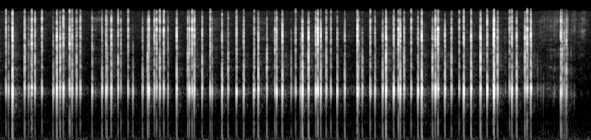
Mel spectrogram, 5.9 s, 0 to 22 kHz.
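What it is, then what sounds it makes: Clear plastic makeup puff container. Long nails tap rapidly on a small, closed, round clear plastic container of pink makeup puffs held in both hands, producing about 36 sharp, dry clicks. Each click carries a hollow plastic tone near 1.6 kHz with a bright edge, cutting off almost instantly with no ring. The taps come in quick, uneven bursts and trail off near the end.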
